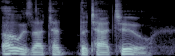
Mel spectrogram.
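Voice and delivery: ordinary talk, nothing marked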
